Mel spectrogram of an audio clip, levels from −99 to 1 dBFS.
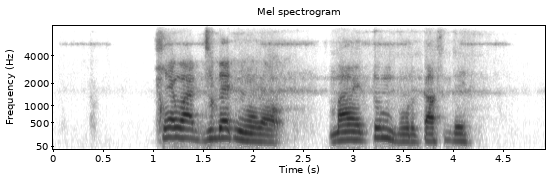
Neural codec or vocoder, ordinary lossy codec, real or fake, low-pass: codec, 16 kHz, 8 kbps, FreqCodec, smaller model; Opus, 16 kbps; fake; 7.2 kHz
